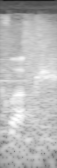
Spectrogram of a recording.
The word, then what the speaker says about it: Le-Quoc: mess it up uh my last name is pronounced Lor that's right and so uh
